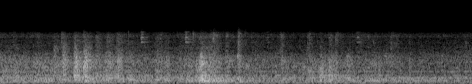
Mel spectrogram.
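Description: Moving passenger train heard from inside the carriage: a steady rumble of wheels on the track, with louder clatters about one and two seconds in.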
